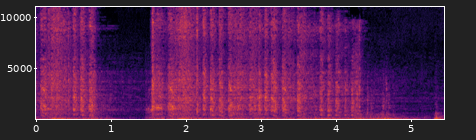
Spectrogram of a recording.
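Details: 1995 Subaru after replacing a fusible link burned out by reversed battery cables, not started for a few days: a long steady crank churns several seconds, pauses, then cranks again and catches; starter and ignition working normally.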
